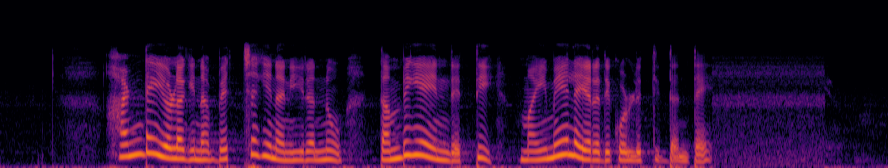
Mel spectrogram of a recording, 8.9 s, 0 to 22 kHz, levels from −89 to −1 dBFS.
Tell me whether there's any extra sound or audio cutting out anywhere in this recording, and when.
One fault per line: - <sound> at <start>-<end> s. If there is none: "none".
none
